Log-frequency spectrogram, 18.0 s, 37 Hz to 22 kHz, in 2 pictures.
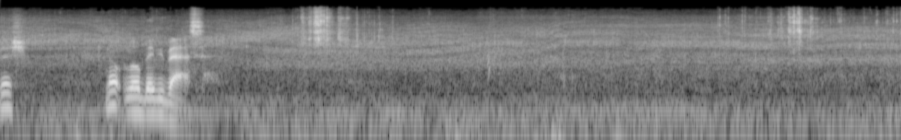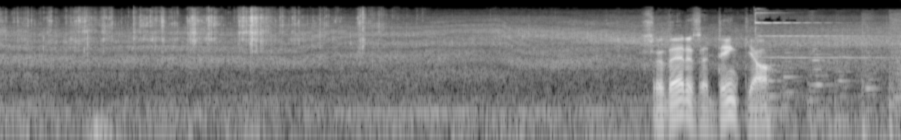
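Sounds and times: outdoor hiss: 0.0 - 16.6
handling clicks and rattles: 3.0 - 4.0, 7.2 - 13.0.

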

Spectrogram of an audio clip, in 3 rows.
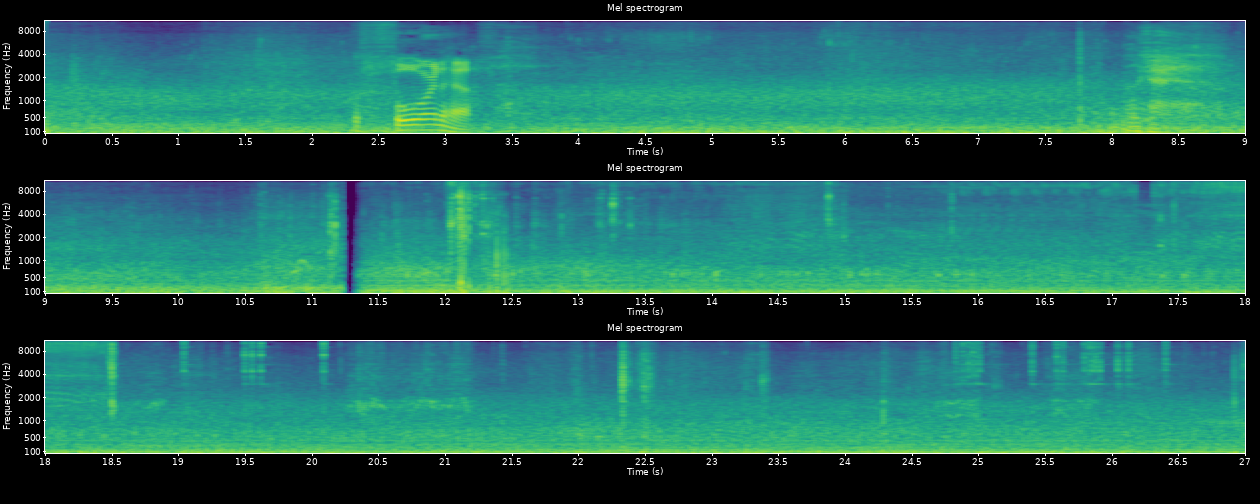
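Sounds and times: low engine hum: 0.0 - 27.0.

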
